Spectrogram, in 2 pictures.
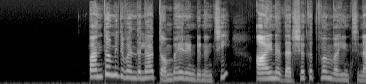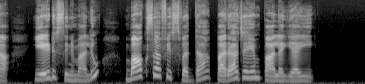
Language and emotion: Telugu, neutral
